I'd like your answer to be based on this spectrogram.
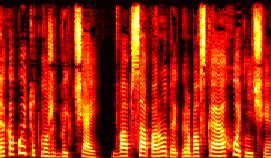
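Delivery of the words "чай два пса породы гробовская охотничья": plain reading voice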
